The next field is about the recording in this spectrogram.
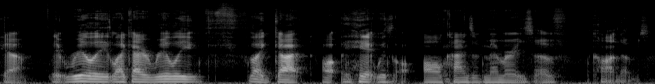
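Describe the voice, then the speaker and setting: A man co-hosting a podcast in casual chat, teasing with quick quips and frequent laughs. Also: fairly low pitch, flat delivery, vocal fry, a bit bright. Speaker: podcast co-host.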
